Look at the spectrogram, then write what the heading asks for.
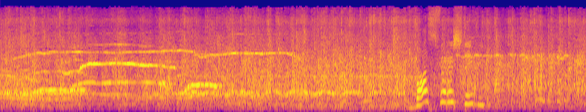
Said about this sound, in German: Genau, und da sind wir und mit einem grossen Applaus begrüßen wir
